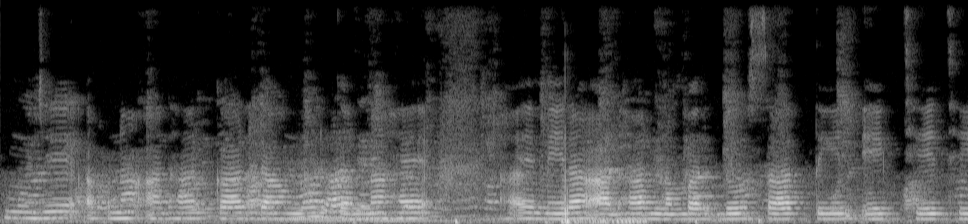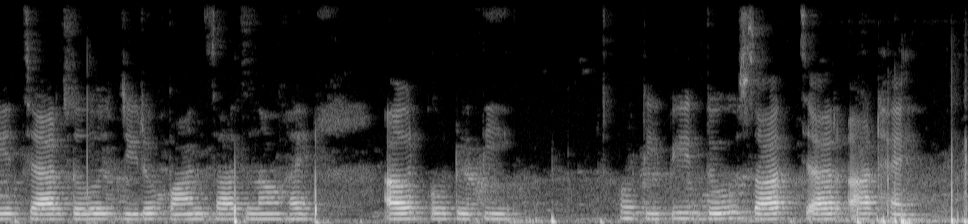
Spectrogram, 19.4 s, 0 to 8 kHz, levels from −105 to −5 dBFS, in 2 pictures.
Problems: constant background noise, echo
